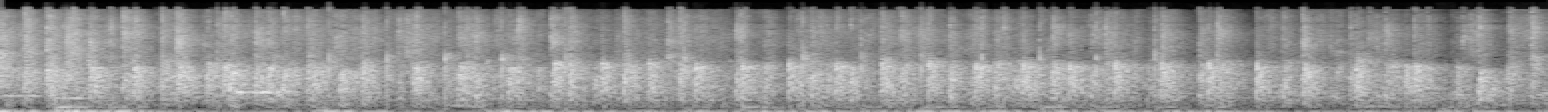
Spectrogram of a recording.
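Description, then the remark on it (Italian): An audience applauds the band after their improvised live a cappella performance, a dense, continuous wash of many hands clapping at an even loudness without pause. “Direi di rientrare con un applauso ai ….”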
